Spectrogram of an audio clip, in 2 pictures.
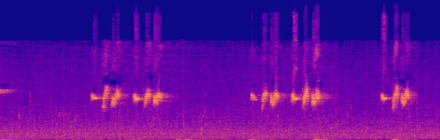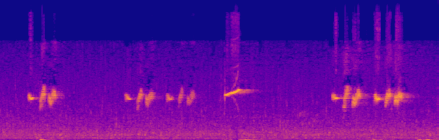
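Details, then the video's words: Flowerpecker used as a tutor recording for pet birds, giving very high thin paired chirps in short bursts about every second, over a steady background hiss like running water. "Burung Pentis Pelangi Masteran"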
